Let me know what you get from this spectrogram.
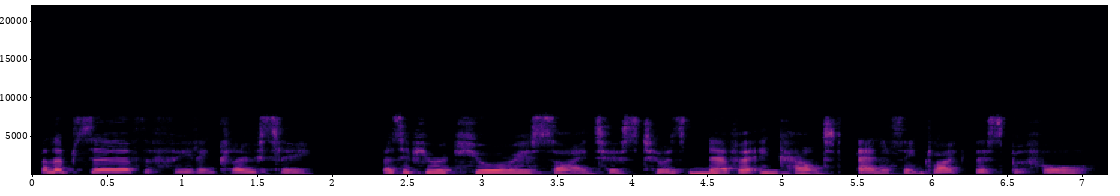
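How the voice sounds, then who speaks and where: A woman reading a scripted guided relaxation in a measured, instructing manner, leaving deliberate pauses between phrases. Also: fairly high pitch, expressive, darkish tone, dull audio. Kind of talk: scripted guided meditation voiceover.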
